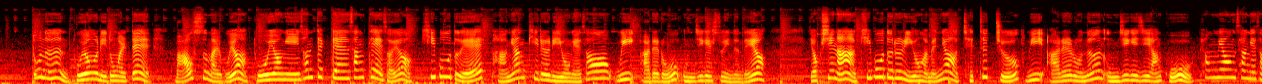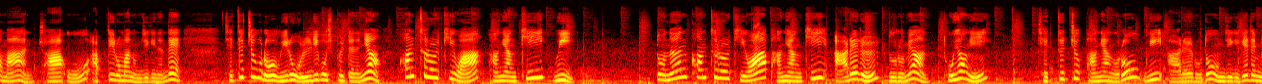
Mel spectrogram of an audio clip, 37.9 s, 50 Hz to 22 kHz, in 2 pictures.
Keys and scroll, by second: 6.0 Page_Up, 6.2 Page_Up, 6.4 Page_Up, 6.6 Page_Up, 6.8 Up, 7.0 Page_Up, 8.1 Home, 8.6 Home, 8.7 Home, 8.7 Left, 8.8 Left, 8.9 Left, 10.9 Down, 11.4 Down, 11.5 Down, 11.6 Down, 11.6 Down, 11.7 Down, 14.3 Right, 14.8 Right, 14.9 Right, 15.0 Right, 15.1 Right, 15.2 Right, 21.8 Up, 22.3 Up, 22.4 Up, 22.5 Up, 22.6 Up, 22.7 Page_Up, 26.8 super+Page_Up, 27.4 super+Page_Up, 27.5 super+Page_Up, 30.5 super+Page_Down, 31.0 super+Page_Down, 31.1 super+Page_Down.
